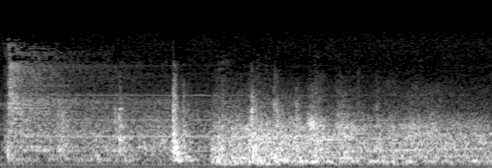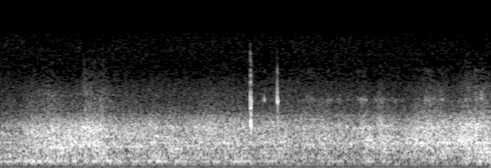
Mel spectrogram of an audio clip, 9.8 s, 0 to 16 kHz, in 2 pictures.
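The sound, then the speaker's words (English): A passenger train, the 0816 train for Petushki Station, rumbles along the rails, a steady loud roar broken by sharp metallic clanks and thumps, with no voices. “This is the 0816 train for Petushki Station, calling at Hammer and Sickle, Kuskova, Ryotova, Kuchina, Nazarieva, Drezna, Ariechava, Krutoya, Voinova, Usad, and Pokrov.”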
